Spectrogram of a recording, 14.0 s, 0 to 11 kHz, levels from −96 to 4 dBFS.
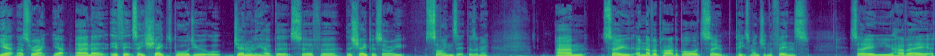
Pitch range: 115-135 Hz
